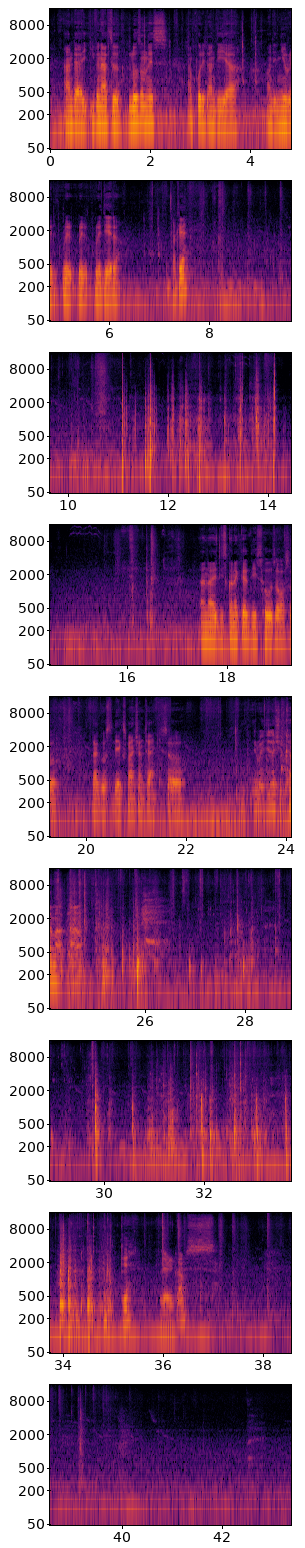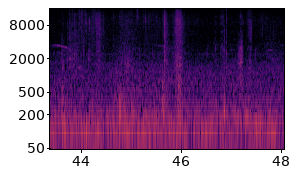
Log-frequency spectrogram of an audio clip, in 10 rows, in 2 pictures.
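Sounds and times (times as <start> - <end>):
plastic parts knocking and scraping: 11.0 - 14.4, 23.0 - 35.2
sharp clicks and knocks: 11.0 - 14.4.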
